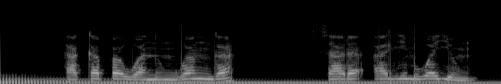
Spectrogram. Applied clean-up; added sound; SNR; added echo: none; Bass guitar; 4 dB; none.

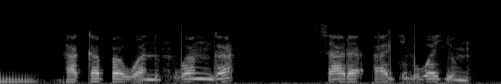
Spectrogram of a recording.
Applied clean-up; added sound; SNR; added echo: neural diffusion model UNIVERSE++.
